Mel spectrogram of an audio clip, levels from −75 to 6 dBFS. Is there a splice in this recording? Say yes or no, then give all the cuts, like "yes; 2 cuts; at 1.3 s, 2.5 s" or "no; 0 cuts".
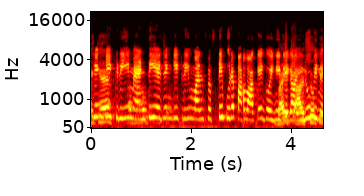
yes; 1 cut; at 3.1 s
